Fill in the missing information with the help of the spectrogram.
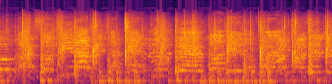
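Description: Music: a choir singing over a held low note, with percussion.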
